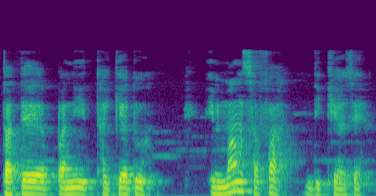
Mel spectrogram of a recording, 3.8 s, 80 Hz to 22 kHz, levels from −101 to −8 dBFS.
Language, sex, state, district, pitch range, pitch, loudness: Nagamese, male, Nagaland, Dimapur, 120-130 Hz, 125 Hz, -21 LUFS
